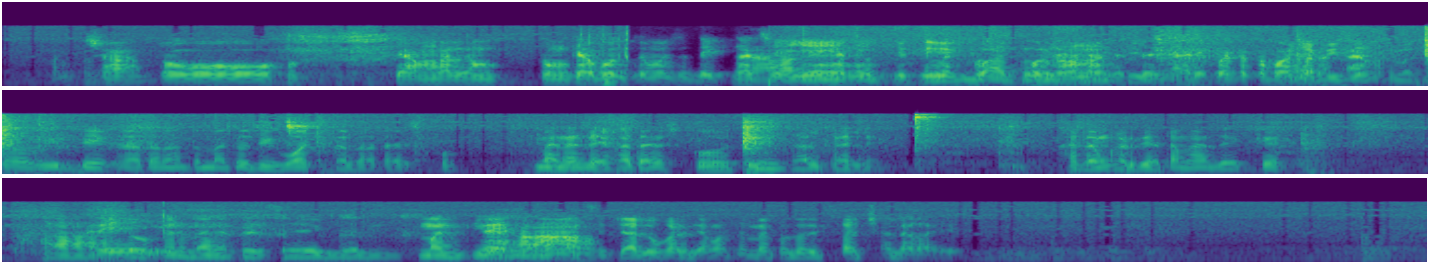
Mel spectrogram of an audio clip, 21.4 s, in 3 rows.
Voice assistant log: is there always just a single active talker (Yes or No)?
No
